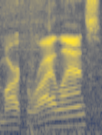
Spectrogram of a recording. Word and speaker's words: Rylance: And Mark Rylance, did I say that right? – Yeah, that's right.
